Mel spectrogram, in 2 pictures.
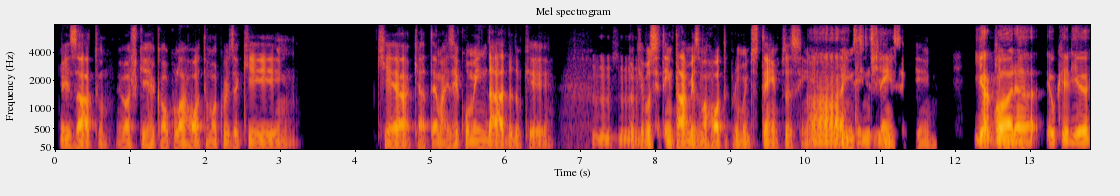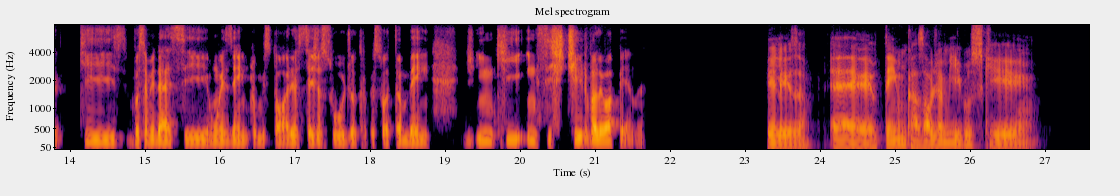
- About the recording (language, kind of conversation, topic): Portuguese, podcast, Como saber quando é hora de insistir ou desistir?
- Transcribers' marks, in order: none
